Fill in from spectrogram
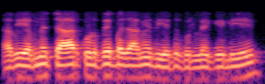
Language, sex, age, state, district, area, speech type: Urdu, male, 60+, Delhi, South Delhi, urban, conversation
